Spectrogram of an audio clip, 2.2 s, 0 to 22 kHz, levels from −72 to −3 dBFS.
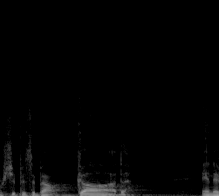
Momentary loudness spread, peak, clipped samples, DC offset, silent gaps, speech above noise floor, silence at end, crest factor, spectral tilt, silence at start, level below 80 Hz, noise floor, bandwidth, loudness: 9 LU; -22 dBFS; under 0.1%; under 0.1%; none; 24 dB; 0 s; 16 dB; -7 dB/octave; 0 s; -58 dBFS; -61 dBFS; 15.5 kHz; -38 LUFS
